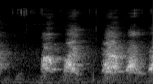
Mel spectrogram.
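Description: A dog barks in short, sharp bursts, several quick yips and barks close by in a home setting, with no talk over them.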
